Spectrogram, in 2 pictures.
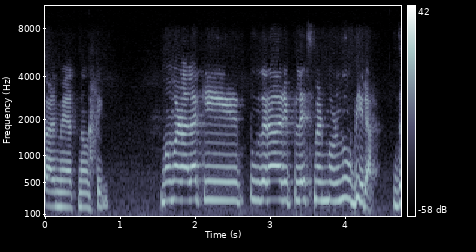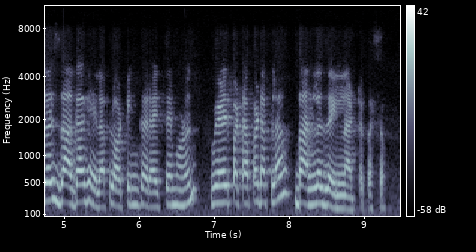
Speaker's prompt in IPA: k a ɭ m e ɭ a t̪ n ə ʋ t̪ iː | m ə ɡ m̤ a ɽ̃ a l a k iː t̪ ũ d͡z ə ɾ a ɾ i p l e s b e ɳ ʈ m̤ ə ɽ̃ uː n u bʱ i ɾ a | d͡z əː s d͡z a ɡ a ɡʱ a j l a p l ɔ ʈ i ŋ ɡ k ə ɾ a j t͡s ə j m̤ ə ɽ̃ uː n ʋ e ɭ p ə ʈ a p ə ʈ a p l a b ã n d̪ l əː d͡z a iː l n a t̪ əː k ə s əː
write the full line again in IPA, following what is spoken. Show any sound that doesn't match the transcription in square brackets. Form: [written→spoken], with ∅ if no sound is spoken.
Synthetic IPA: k a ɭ m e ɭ [a→ə] t̪ n ə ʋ t̪ iː | m ə ɡ m̤ [a→ə] ɽ̃ a l a k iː t̪ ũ d͡z ə ɾ a ɾ i p l e s [b→m] e ɳ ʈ m̤ ə ɽ̃ uː n u bʱ i ɾ a | d͡z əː s d͡z a ɡ a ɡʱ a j l a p l ɔ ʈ i ŋ ɡ k ə ɾ a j t͡s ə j m̤ ə ɽ̃ uː n ʋ e ɭ p ə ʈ a p ə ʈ a p l a b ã n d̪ l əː d͡z a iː l n a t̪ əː k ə s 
